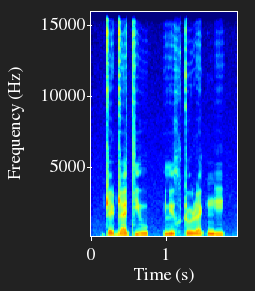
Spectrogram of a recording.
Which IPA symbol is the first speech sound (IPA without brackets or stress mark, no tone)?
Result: ʈ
